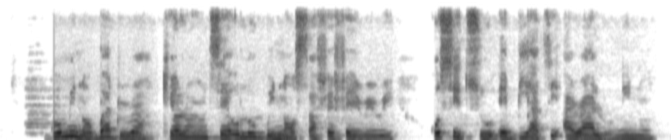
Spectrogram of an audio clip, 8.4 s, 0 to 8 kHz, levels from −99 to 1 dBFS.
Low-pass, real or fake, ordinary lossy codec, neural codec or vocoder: 7.2 kHz; real; none; none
